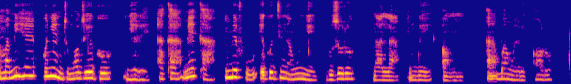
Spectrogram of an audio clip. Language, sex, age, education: Igbo, female, 15-29, tertiary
